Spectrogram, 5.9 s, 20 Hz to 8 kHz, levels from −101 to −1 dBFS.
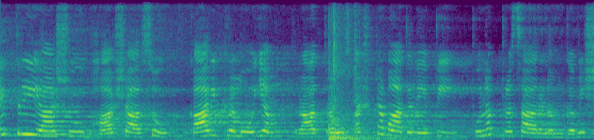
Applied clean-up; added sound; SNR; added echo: none; Sliding door; 14 dB; reverberation time 1.8 s.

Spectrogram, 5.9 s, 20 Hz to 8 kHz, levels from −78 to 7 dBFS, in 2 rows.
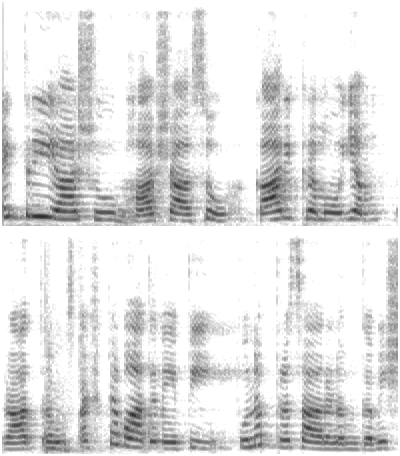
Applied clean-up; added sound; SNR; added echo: neural mask model DeepFilterNet 3.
